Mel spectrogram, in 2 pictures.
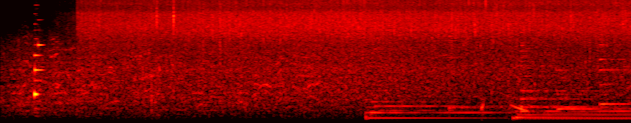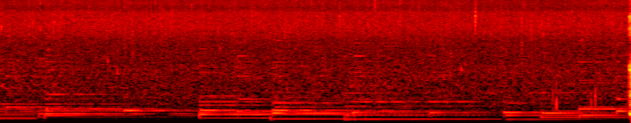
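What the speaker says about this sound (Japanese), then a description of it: "雨が降ってきたみたい。" Rain begins falling in the video game Genshin Impact, a soft steady patter of drops running under bright layered game music, staying gentle and continuous throughout with no voices.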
